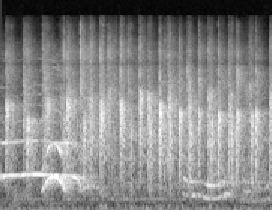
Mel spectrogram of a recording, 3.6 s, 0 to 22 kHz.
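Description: A round of applause from a crowd welcoming Oz9, with dense, steady clapping throughout, joined by a few whoops and whistles rising and falling over the noise.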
